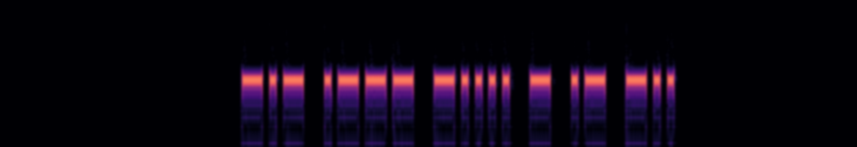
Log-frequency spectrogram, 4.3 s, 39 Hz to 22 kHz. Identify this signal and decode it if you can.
Morse code, heard as a keyed tone, about 34 wpm, 700 Hz. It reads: KJ6TAD
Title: USA Call Signs - 4x Character Spacing - 35wpm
